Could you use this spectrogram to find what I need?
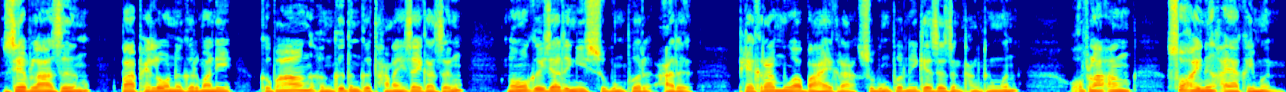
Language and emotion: Bodo, fearful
